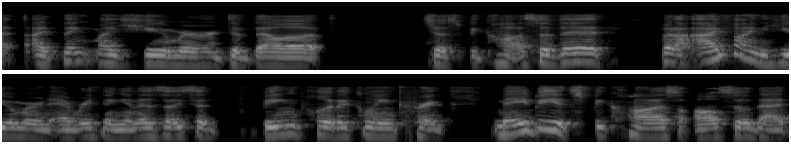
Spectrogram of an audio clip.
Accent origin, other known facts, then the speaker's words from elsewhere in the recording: northern New Jersey, United States; I grew up in northern Jersey.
